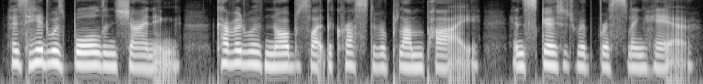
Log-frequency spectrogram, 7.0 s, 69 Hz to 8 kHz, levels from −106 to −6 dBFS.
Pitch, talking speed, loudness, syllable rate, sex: 195 Hz, 180 wpm, -18 LUFS, 4.2 syllables/s, female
